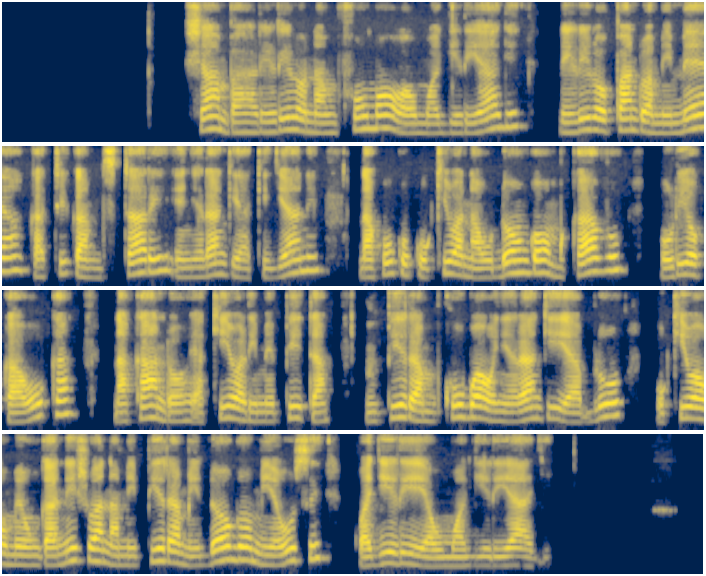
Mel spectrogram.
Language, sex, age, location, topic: Swahili, female, 50+, Dar es Salaam, agriculture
